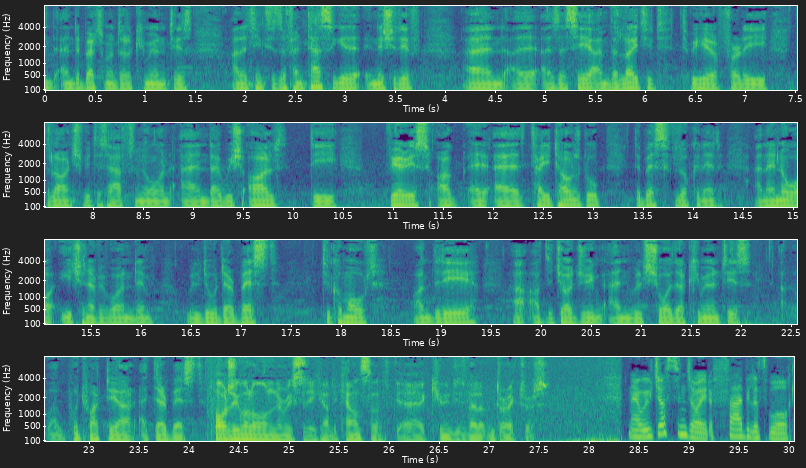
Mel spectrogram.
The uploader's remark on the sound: Limerick’s Going for Gold was launched on Friday in Castleconnell. Was at the launch in the Castle Oaks Hotel and she spoke to a number of those involved.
